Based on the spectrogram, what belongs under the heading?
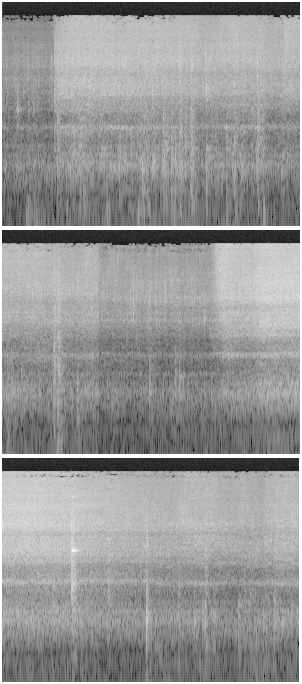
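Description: Mutton and spice masala sizzling in a pressure cooker while being stirred with a spatula, with a few knocks of the spatula against the pot. The sizzle swells suddenly about ten seconds in, then slowly dies down.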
